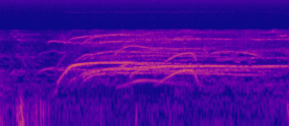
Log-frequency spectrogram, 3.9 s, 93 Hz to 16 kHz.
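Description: About 130 young students, many from Sayula, shouting and cheering together at a quarter to ten in the morning, a loud sustained roar of many overlapping voices rising in pitch, with a brief burst of noise just before it swells.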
